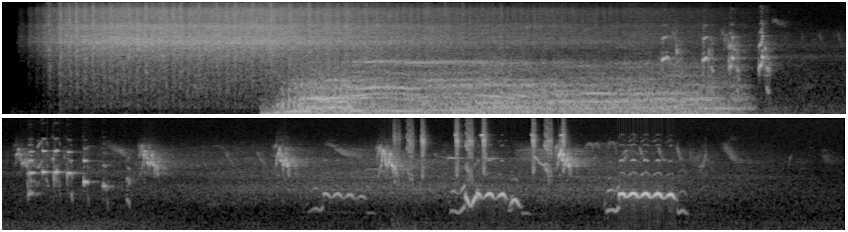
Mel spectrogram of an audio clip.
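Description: A loud rushing noise for the first five and a half seconds, deepening about two seconds in and then stopping suddenly. Bird calls follow: short rapid dry rattles, such as a belted kingfisher gives, with quick chirps and a few arched notes.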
